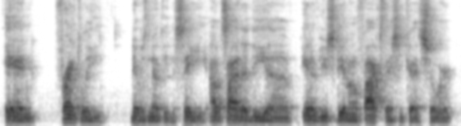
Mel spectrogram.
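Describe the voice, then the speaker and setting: A man's voice: rumbling low, fairly even intonation, moderate pace, roomy sound. A man co-hosting a podcast while sick, his voice scratchy, talking casually about politics. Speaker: podcast co-host.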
